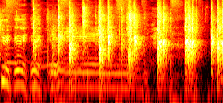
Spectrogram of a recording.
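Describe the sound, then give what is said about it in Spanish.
Scattered claps break out amid lively, overlapping voices, a few sharp bursts of clapping punctuating the talk rather than a steady ovation. “Sí, señor, un aplauso.”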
